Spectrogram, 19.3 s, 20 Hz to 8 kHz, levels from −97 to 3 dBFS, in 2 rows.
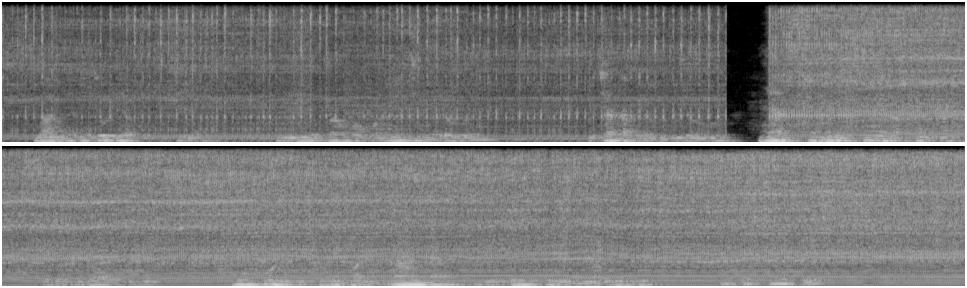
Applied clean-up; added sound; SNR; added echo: none; Engine; 1 dB; reverberation time 0.3 s.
